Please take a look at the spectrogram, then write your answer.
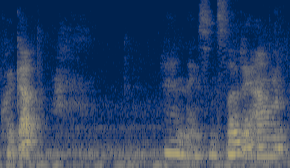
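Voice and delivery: strained whisper during sit-ups; breathless whisper mid rep; doing sit-ups. Real, not acted.

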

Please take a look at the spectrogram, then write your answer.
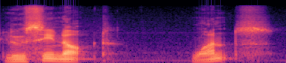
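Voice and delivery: ordinary delivery

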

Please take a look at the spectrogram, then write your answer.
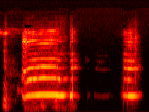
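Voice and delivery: very high, drawn-out cooing; delighted squeal. Real, not acted. Crafter gushing over tiny cute bees, delighted squeal.

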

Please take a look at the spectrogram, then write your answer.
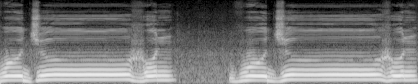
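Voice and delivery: উজুহুন chanted very slowly, each sound held; drawn-out recitation. Shown as a demonstration. Teacher chanting উজুহুন for students to repeat. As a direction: draw out উজুহুন in a slow Quranic chant. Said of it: "আবার আমার সাথে বলেন".

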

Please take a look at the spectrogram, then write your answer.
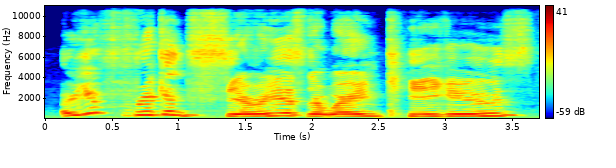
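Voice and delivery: high, stretched incredulous questions; amazed disbelief. Real, not acted. Seeing people in Kigus, amazed. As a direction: gasp it out in disbelief.

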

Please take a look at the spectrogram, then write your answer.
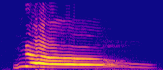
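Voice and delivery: very loud high shriek into a laugh. Real, not acted. Streamer missing the last kill, shriek then laugh. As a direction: scream no then crack up.

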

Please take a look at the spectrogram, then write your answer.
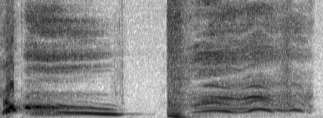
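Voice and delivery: sharp high gasp; high startled gasp. Real, not acted. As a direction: gasp in shock. Shocked in fight.

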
